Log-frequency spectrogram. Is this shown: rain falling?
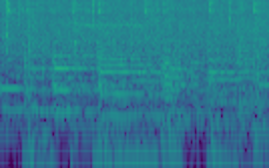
yes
